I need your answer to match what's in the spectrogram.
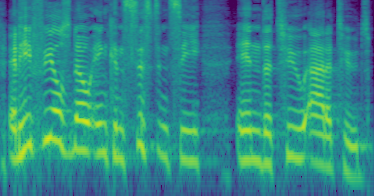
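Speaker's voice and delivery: loud, high, ringing pulpit delivery; full-force preaching. Acted. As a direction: proclaim it to the whole church. Preacher reading the Robertson quote.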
